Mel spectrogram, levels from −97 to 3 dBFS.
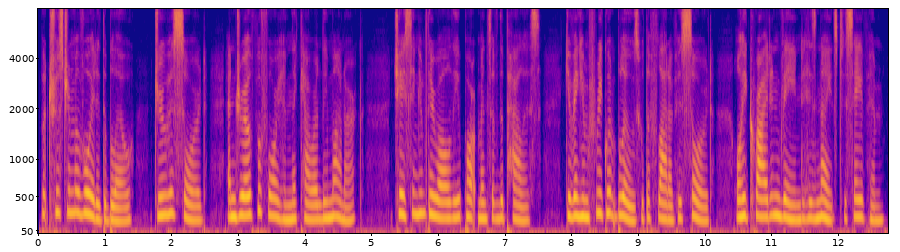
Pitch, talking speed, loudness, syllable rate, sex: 220 Hz, 210 wpm, -17 LUFS, 5.7 syllables/s, female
